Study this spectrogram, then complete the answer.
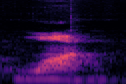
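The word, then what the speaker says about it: won: আমরা ভুল করে ফেলি most of the Times pronounce ওন বাট ইটস নট ওন ওয়ান ওয়ান টু three four so ওয়ান এরপরে বলে ওয়াইপ মানে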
